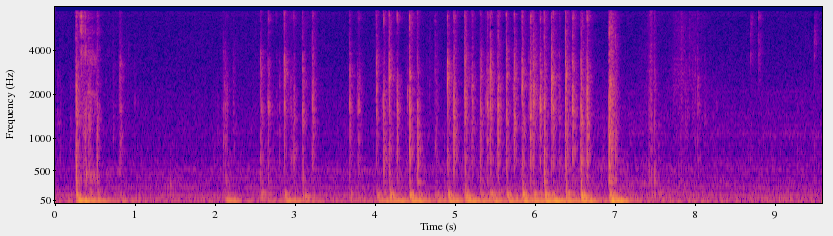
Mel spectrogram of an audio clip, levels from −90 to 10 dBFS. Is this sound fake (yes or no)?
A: no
